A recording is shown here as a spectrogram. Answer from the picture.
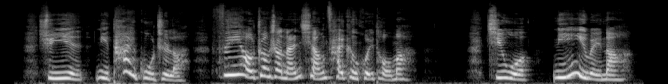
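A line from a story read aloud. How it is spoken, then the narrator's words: Exasperated, angry. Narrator (Chinese): 此时真金已显得有些气急，嗔怒道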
